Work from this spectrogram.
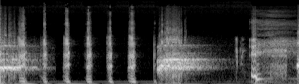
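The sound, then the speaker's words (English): A small Havanese dog barking indoors: a rapid run of short, sharp yips followed by a few longer, drawn-out barks, loud and close. “I don't know why she left that dog in there. What kind of dog is it? It's a Havanese.”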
